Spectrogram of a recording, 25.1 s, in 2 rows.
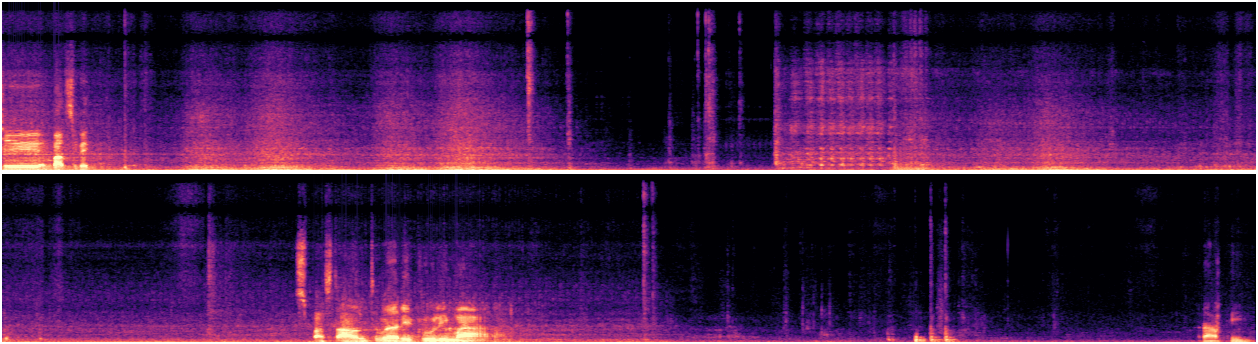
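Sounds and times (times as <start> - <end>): engine cranking and starting: 7.0 - 11.0.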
